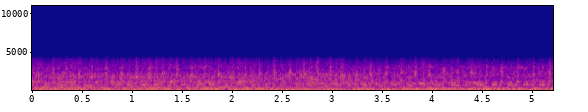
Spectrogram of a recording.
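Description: Steady idle with a fast, even tapping riding over the rumble throughout; a knock or tick whose cause can't be pinned down yet. Cause suspected, not confirmed.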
